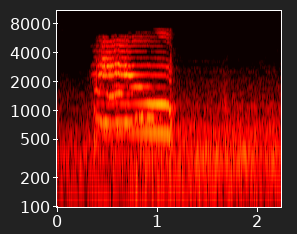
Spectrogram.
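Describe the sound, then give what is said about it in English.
A single drawn-out cat meow, clear, with a bright harmonic tone lasting under a second, followed by quiet and the faint start of another sound at the very end. “Where's the orange cat?”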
